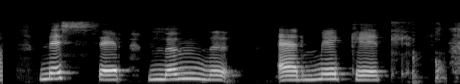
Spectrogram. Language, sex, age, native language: Icelandic, female, 9, Polish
